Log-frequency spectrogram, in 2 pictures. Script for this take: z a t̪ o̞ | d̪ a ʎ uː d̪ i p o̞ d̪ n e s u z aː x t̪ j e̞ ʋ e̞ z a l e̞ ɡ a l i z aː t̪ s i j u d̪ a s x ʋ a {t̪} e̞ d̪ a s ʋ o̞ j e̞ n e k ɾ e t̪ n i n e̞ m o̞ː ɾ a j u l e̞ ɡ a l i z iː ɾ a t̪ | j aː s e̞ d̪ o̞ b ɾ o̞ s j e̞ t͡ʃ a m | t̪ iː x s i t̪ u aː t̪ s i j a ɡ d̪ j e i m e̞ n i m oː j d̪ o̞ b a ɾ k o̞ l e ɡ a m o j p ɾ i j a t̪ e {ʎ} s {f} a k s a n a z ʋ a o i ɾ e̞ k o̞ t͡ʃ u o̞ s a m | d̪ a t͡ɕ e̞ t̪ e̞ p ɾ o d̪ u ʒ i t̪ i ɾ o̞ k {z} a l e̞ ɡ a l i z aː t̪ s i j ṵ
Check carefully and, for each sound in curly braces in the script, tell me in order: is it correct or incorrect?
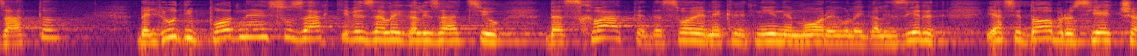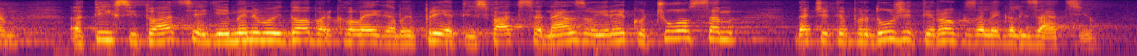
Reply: correct, correct, correct, correct

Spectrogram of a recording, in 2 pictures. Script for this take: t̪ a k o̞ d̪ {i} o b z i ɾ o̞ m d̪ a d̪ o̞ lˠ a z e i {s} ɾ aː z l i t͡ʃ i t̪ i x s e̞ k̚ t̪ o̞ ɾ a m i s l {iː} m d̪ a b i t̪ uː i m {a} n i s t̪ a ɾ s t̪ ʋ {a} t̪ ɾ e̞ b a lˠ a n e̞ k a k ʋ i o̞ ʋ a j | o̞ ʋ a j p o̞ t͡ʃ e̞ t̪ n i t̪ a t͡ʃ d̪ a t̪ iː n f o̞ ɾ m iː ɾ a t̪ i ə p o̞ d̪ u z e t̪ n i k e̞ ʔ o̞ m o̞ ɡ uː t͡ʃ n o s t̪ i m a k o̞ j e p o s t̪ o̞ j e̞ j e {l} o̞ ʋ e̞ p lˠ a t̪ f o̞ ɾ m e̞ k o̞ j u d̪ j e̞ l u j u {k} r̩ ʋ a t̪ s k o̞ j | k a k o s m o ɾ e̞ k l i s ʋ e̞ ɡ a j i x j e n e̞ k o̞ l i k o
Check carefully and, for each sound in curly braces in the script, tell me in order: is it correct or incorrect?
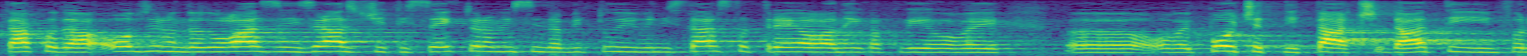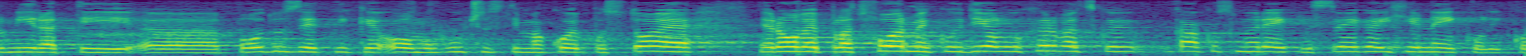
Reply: incorrect: a, incorrect: z, incorrect: i, incorrect: i, correct, incorrect: ɾ, incorrect: x

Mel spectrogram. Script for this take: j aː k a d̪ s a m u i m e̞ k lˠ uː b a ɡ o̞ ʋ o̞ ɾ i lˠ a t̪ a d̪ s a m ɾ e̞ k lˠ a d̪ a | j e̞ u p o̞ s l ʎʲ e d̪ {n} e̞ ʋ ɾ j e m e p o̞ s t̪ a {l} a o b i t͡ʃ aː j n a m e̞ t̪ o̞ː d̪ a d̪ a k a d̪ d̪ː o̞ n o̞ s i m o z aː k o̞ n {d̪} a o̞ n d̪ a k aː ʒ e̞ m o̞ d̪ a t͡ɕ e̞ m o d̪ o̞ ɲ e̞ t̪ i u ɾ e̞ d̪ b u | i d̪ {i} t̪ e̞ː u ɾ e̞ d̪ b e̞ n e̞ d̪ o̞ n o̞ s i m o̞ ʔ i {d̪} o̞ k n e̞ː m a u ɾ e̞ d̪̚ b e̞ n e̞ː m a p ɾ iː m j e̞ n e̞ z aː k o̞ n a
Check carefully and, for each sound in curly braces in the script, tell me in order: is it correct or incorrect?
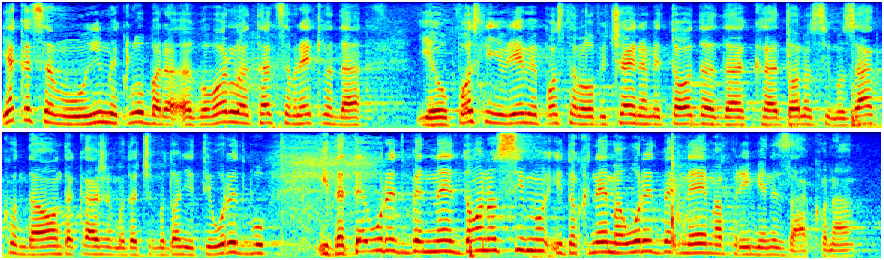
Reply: incorrect: ɲ, correct, correct, incorrect: a, correct

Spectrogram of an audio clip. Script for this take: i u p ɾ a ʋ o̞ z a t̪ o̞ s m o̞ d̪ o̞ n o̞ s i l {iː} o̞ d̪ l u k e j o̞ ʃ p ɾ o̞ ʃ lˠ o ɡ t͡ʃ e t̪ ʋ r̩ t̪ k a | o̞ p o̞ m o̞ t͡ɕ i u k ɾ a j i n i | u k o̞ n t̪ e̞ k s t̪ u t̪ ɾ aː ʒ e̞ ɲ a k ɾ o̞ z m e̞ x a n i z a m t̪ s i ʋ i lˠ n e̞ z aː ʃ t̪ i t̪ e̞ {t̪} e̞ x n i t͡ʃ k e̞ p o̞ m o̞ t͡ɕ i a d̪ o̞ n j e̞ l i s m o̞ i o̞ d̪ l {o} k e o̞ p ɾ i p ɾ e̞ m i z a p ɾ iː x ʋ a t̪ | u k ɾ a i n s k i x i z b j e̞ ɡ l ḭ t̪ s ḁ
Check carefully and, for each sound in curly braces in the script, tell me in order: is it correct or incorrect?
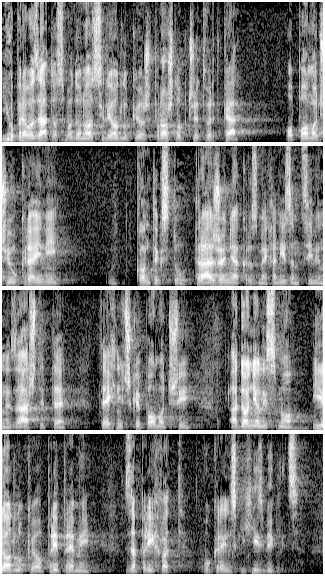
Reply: incorrect: i, correct, incorrect: u

